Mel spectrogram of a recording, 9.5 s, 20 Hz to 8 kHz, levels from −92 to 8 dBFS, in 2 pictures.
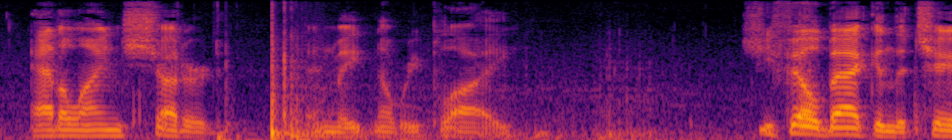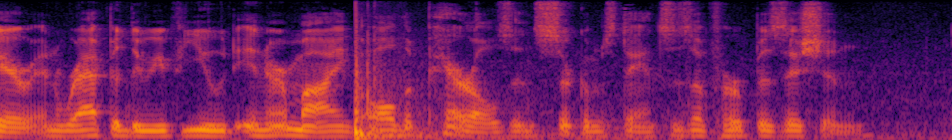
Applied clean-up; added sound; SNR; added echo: none; Fireworks; 10 dB; none.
